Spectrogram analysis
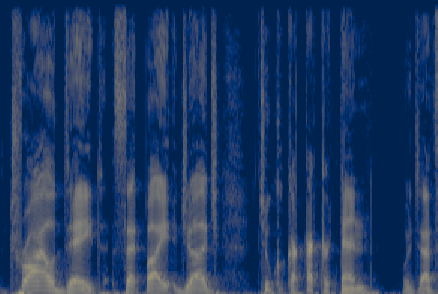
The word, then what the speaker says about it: Chutkan: Donald Trump's trial date set by Judge Chutkan, which that's how you pronounce it, and if you just say otherwise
